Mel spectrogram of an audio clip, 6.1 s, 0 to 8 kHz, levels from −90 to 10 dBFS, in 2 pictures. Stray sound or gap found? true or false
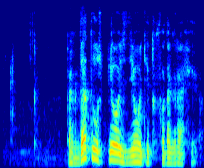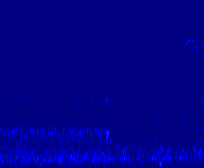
false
